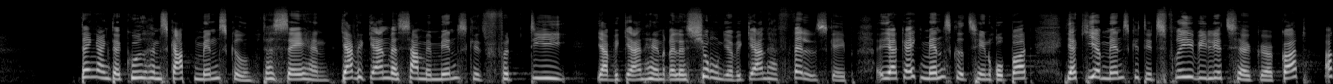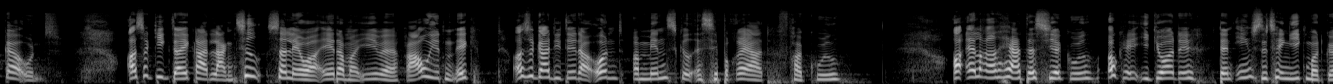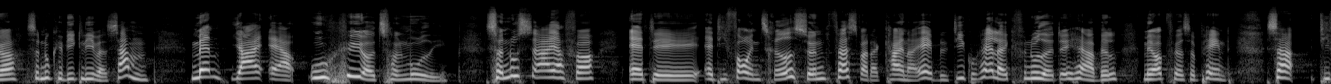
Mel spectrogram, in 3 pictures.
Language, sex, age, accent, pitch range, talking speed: Danish, female, 20-39, native, 225-290 Hz, 210 wpm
